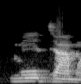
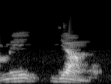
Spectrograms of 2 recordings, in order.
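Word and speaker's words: me llamo: এই যে, এখানে এখানে আমার জি, উচ্চারণটা কি মেয়ামো নাকি মেজামো? মেজামো না, মেয়ামো।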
